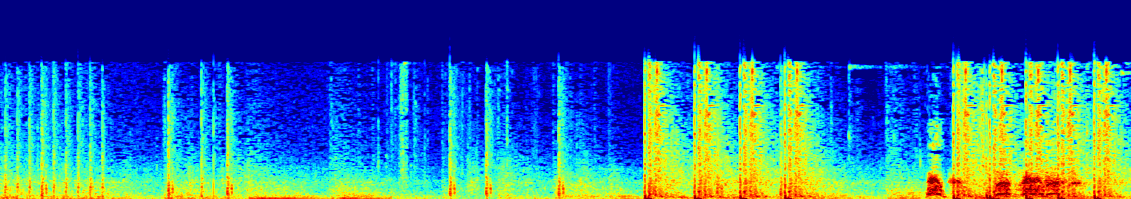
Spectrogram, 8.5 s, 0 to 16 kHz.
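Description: Dogmeat, the dog companion in Fallout 4, barks amid rapid bursts of gunfire, with sharp repeated shots dominating and a burst of firing near the end.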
